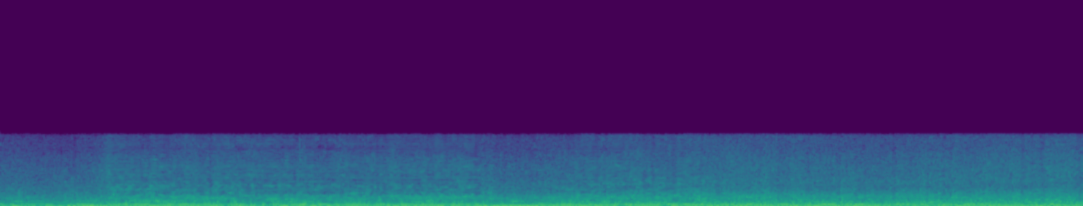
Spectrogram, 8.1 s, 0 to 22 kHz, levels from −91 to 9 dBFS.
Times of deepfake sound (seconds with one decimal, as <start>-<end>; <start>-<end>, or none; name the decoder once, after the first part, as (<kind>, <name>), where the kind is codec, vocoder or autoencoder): 0.8-3.6 (vocoder, HiFi-GAN); 4.2-5.3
